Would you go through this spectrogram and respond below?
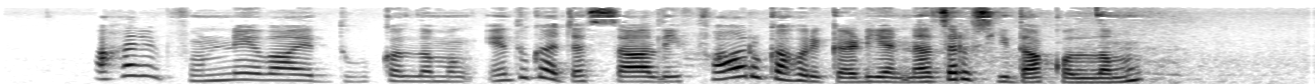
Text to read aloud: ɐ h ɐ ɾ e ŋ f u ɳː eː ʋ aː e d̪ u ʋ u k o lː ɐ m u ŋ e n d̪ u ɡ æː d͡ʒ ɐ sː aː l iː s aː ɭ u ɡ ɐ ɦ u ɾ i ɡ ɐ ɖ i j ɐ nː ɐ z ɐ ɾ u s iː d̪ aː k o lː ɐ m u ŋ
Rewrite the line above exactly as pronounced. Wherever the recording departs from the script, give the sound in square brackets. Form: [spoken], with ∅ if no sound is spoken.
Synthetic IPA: ɐ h ɐ ɾ e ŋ f u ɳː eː ʋ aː e d̪ u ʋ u k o lː ɐ m u ŋ e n d̪ u ɡ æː d͡ʒ ɐ sː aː l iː [f] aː [ɾ] u ɡ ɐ ɦ u ɾ i ɡ ɐ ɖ i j ɐ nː ɐ z ɐ ɾ u s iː d̪ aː k o lː ɐ m u ŋ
